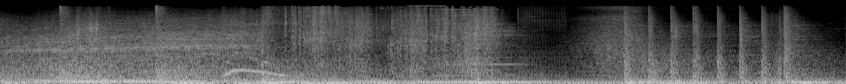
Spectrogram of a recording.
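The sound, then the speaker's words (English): Action movie trailer audio from The Expendables 2, with heavy booming impacts, crashes and roaring vehicles over a loud, dense score. A rapid series of sharp hits comes toward the end. “All right, so that's the trailer for The Expendables”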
